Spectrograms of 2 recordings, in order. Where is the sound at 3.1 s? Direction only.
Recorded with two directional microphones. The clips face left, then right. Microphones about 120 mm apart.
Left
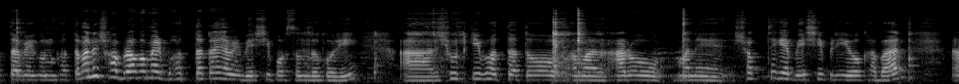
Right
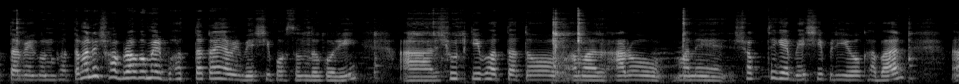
25° right (ahead or behind).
